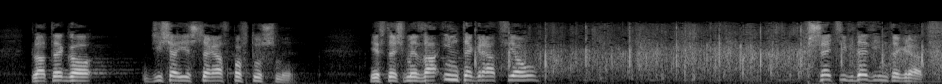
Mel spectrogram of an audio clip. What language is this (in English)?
Polish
